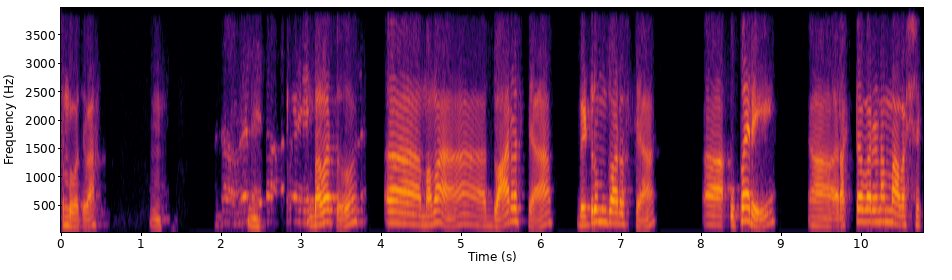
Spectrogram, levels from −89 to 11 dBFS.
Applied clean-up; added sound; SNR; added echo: none; none; none; none.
